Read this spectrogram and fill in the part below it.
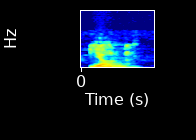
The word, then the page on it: yon: British English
